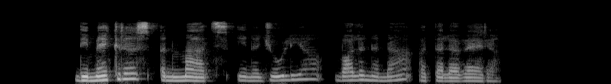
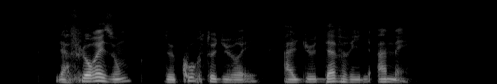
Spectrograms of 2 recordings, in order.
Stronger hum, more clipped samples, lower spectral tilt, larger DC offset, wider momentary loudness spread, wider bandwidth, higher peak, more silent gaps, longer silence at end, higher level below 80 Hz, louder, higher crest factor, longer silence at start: neither; neither; second, -4.5 dB/octave vs -7.5 dB/octave; neither; about the same, 13 LU vs 15 LU; second, 8 kHz vs 14.5 kHz; first, -8 dBFS vs -14 dBFS; first, 3.25-3.33 s, 4.14-4.18 s vs none; first, 1.1 s vs 0.9 s; first, -66 dBFS vs -74 dBFS; first, -26 LUFS vs -35 LUFS; about the same, 18 dB vs 20 dB; first, 0.75 s vs 0.55 s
